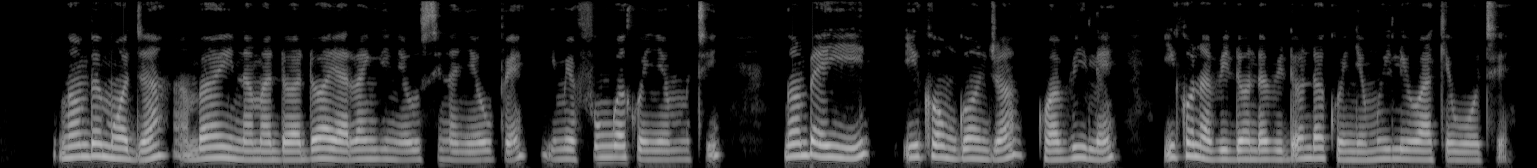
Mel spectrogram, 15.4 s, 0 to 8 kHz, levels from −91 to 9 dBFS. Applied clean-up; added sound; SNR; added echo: none; none; none; none.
